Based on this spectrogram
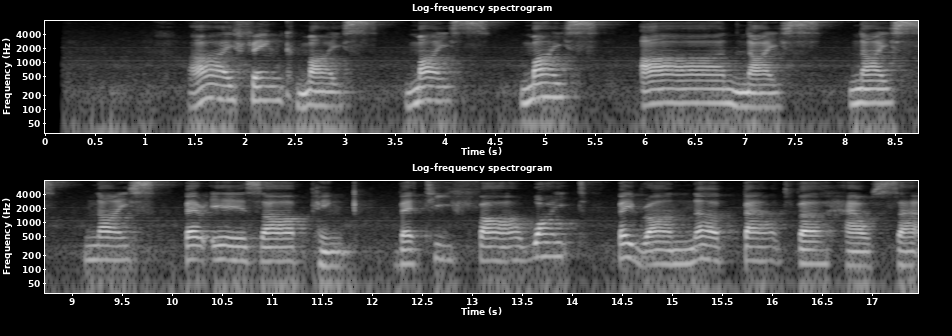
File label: Medial Long Vowels Chant i_e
